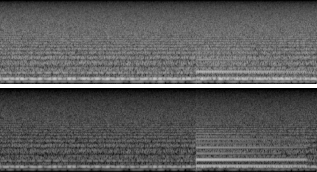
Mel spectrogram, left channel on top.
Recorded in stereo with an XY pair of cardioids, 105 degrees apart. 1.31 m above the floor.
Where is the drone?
60° left.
